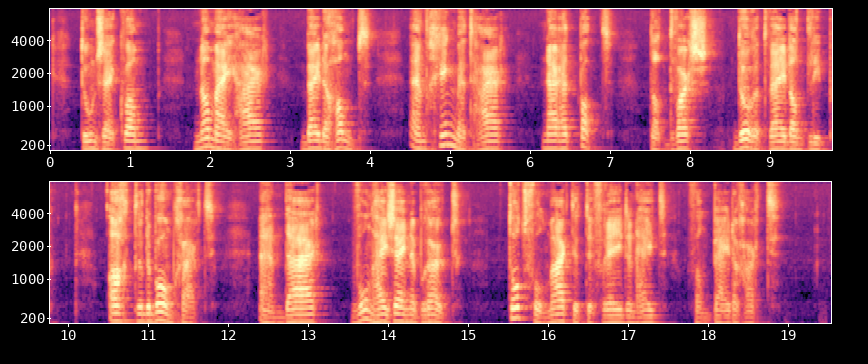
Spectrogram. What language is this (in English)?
Dutch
